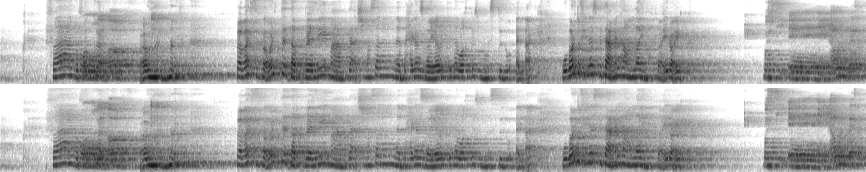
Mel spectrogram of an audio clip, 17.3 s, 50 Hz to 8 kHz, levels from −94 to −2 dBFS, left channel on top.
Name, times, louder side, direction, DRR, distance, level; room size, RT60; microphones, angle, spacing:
voice 1, 0.9-2.1 2.8-3.6 4.7-13.7, left 3 dB, 50° left, 3 dB, 0.7 m, -25 dB
voice 2, 1.6-2.5 3.0-3.1 4.3-4.5 15.3-17.1, equal, 80° right, -3 dB, 4.4 m, -27 dB
12.0 x 8.5 x 9.7 m, 2.4 s
head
